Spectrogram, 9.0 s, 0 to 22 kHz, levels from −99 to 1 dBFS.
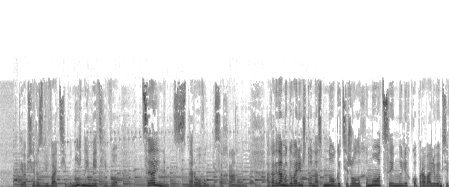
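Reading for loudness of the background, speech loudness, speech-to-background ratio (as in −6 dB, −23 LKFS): −39.0 LKFS, −27.0 LKFS, 12.0 dB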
